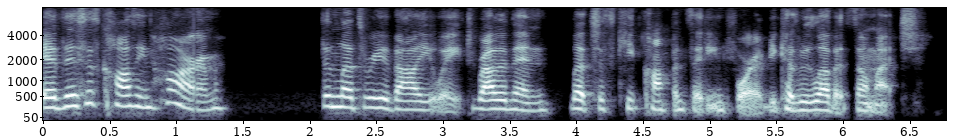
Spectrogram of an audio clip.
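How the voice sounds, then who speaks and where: A woman's voice: medium pitch, moderate pace. A woman hosting a casual podcast interview, speaking in a reflective and encouraging way.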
